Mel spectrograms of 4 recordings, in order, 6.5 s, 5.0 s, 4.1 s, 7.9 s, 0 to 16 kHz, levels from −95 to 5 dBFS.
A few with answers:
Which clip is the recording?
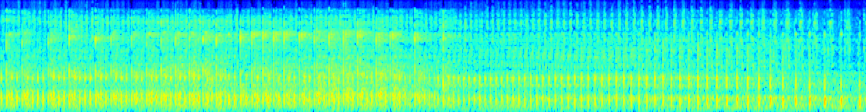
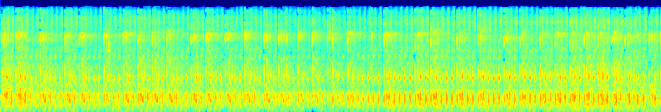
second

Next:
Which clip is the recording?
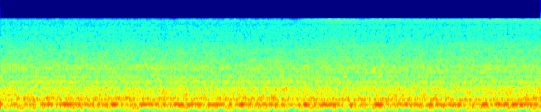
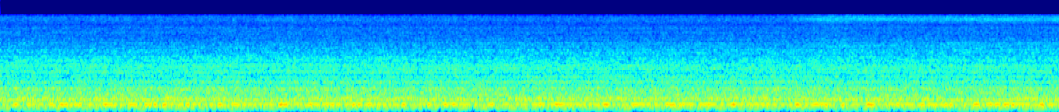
first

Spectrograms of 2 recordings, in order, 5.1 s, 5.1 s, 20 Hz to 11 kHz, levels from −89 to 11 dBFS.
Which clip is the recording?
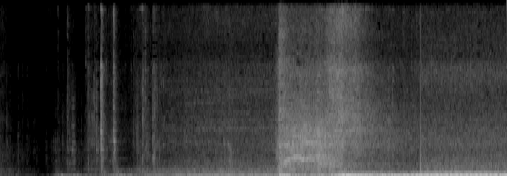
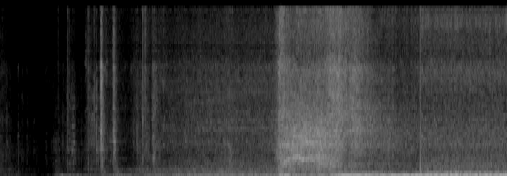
first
